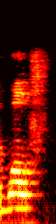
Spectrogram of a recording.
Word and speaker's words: wolf: teeth, and so the wolf says, you forgot to ask me that part. So, Vincenzo, this word here, wolf, say the L more, wolf.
